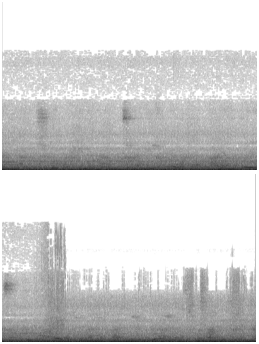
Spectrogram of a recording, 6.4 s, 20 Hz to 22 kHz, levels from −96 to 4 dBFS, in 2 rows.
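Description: At 3.77 s a Bluetooth SBC bit pool drop sets in and lasts to the end: the link appears to have cut the encoder's bit allocation sharply, which fits a fall from a bit pool near 28 to about 10, roughly 84 kbps. Starved upper sub-bands leave the treble dull, while coarse quantisation adds gritty noise.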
